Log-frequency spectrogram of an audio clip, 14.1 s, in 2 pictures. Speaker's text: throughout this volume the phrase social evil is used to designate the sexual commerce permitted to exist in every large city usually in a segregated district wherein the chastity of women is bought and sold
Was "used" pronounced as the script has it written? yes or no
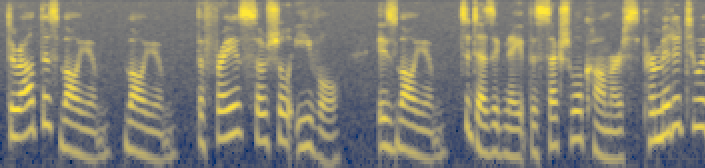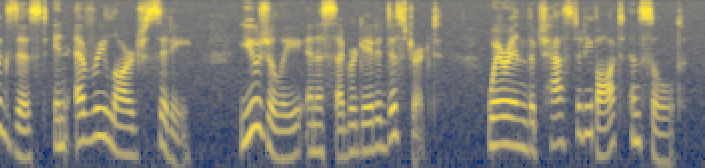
no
